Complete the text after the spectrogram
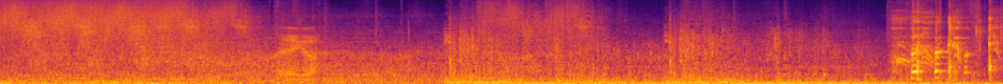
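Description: A giant creature's heavy feet stomp and thud on a stone floor.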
